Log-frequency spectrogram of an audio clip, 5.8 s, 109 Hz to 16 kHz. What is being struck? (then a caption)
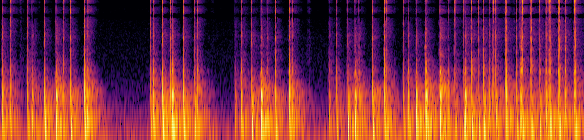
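Laminate countertop tapped with fingernails. Natural fingernails of both hands tap rapidly on a flat, solid, speckled beige laminate countertop. They make quick runs of short, dry, clicky taps centered in the low-mids, with almost no ring. The runs are broken by brief pauses near 1 and 3 seconds before the tapping resumes and continues steadily to the end.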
